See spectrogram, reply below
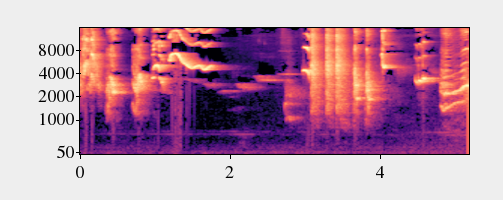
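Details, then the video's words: Oriental magpie-robin song for encouraging mute magpie-robins to sing; sharp varied notes and falling whistles, a near-silent pause of about a second, then loud rapid bursts and rising whistled notes. "Kacer Bisu, Dijamin Bunyi Setelah Mendengarkan Suara Kacer Ini"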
